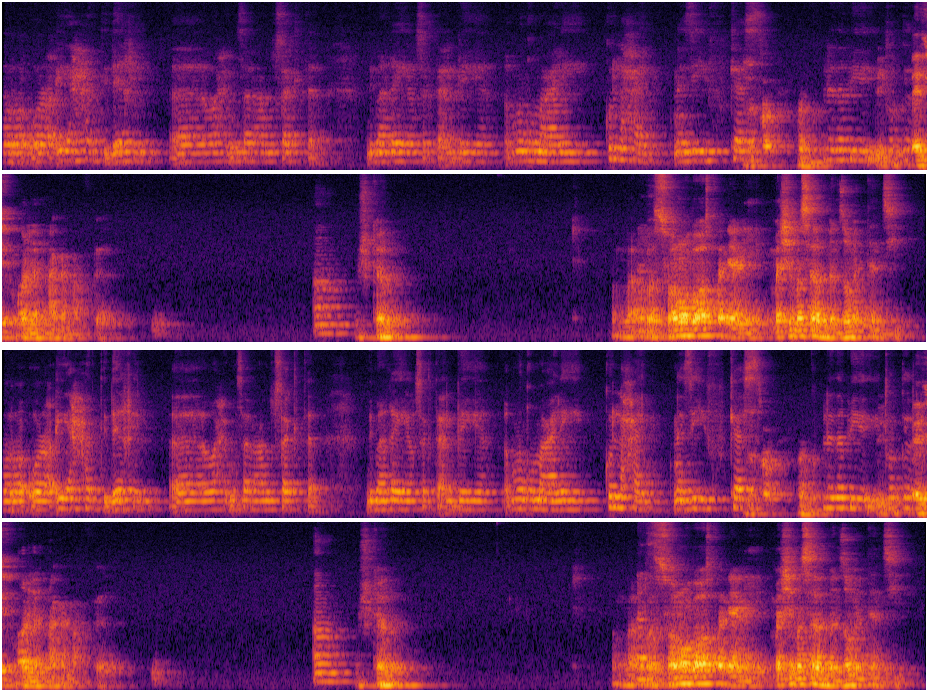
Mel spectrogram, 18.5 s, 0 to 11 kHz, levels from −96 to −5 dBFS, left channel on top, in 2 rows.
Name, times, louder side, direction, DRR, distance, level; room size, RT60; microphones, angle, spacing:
voice 1, 0.0-7.6 8.2-9.6 10.7-10.8 12.3-12.7 15.6-15.8, right 4 dB, 70° right, 5 dB, 0.4 m, -32 dB
voice 2, 8.7-9.8 10.2-10.3 13.0-13.2 15.4-18.2, left 1 dB, 55° left, -2 dB, 0.7 m, -22 dB
2.5 x 2.1 x 2.9 m, 0.70 s
head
